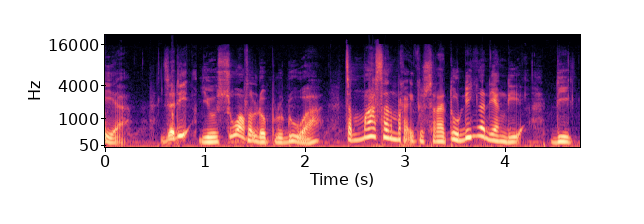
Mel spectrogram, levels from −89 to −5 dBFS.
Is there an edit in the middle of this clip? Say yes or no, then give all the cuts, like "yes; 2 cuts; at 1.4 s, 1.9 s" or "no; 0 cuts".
yes; 3 cuts; at 1.4 s, 2.9 s, 3.4 s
